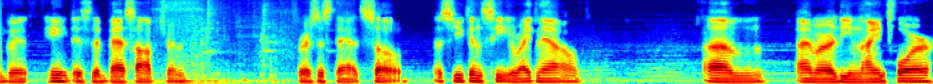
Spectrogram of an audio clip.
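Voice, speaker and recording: Very slow, monotone, flat speech from a fairly low-pitched man, with long, frequent pauses and music in the background. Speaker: gaming commentator. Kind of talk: game commentary. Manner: casual, hesitant.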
